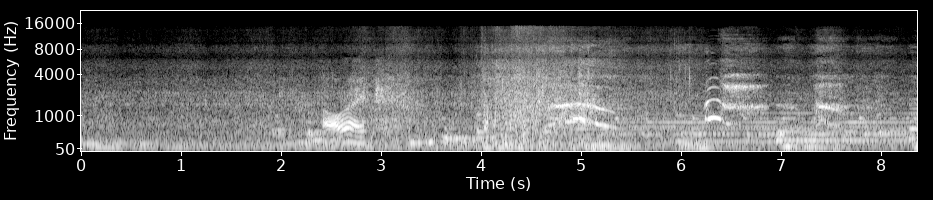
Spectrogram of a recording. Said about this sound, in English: Oh. It's going in a different direction. The water's getting a little choppy.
